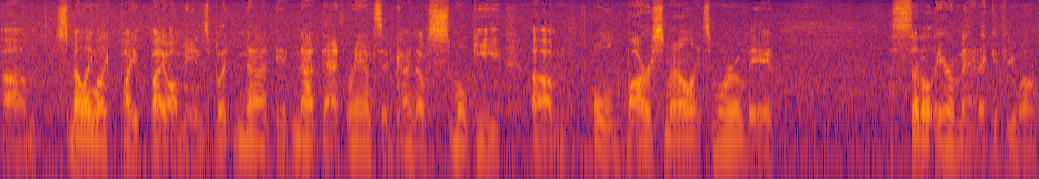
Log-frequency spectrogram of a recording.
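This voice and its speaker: A man giving a casual, unhurried review to camera outdoors, musing and trailing off as he puffs on a pipe. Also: low voice, steady tone. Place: outdoors in the wind. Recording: noisy outdoor recording with wind and traffic.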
